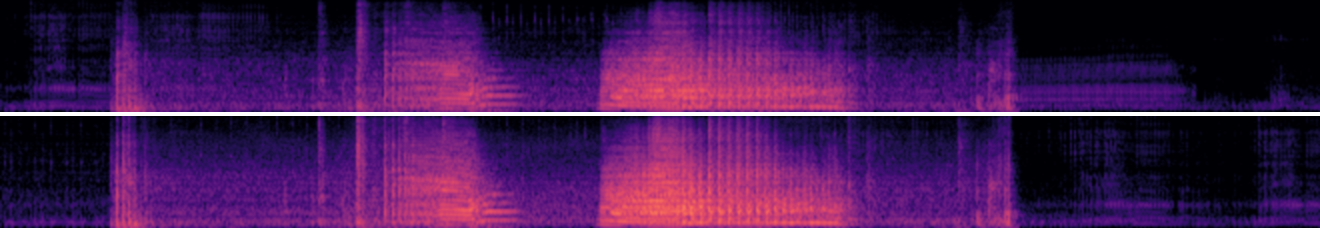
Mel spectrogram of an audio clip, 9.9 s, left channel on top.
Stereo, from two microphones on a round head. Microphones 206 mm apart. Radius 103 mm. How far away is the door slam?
About 0.5 m.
